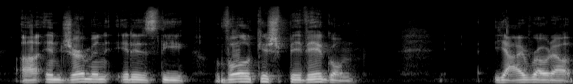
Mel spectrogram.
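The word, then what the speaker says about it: völkisch: In German, it is the Volkisch Bewegung. Yeah, I wrote out the pronunciation and phonetics. In English, it roughly means the people's movement. Volks, V-O-L-K, F-O-L-K.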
